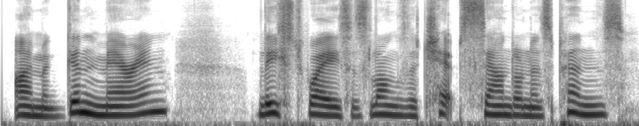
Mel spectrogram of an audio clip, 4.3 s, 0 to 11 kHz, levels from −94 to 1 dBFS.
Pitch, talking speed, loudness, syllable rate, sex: 210 Hz, 185 wpm, -18 LUFS, 4.7 syllables/s, female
